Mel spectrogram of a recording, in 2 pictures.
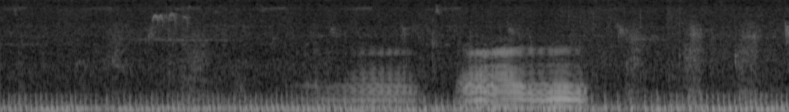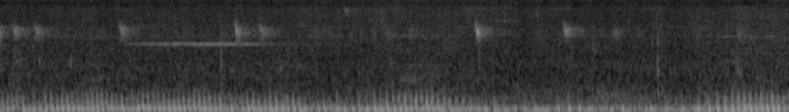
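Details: A herd of farm cattle grazing in a green field. Two drawn-out, harmonically rich moos rise and fall around the fourth and fifth seconds. A steady low rumble fills the background, with faint high chirps scattered throughout.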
